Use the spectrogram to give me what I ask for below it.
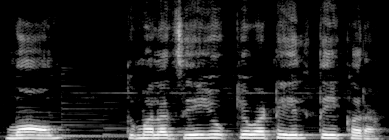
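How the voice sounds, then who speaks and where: An angry young husband in a storybook tale, as a woman narrator puts him on. His lines are curt and sharp, with a slightly high pitch. Faint music runs underneath. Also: little pitch movement, unhurried, natural voice.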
